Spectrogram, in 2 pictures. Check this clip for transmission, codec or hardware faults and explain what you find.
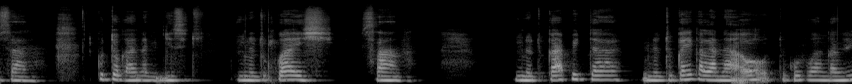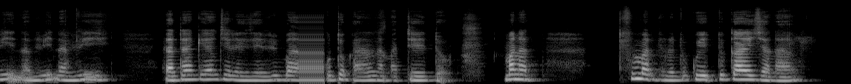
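One fault is present, a system hang loop from 11.52 to 11.76 s. The computer or its audio driver stalled. The sound hardware kept playing anyway, cycling through the same stretch of its ring buffer. That stretch is 20 ms long, which fits a buffer of that size. It repeats exactly, 12 times over, at 50 Hz. With so short a loop, the speech collapses into a steady 50 Hz buzz. About a fifth of a second of real audio is lost.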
